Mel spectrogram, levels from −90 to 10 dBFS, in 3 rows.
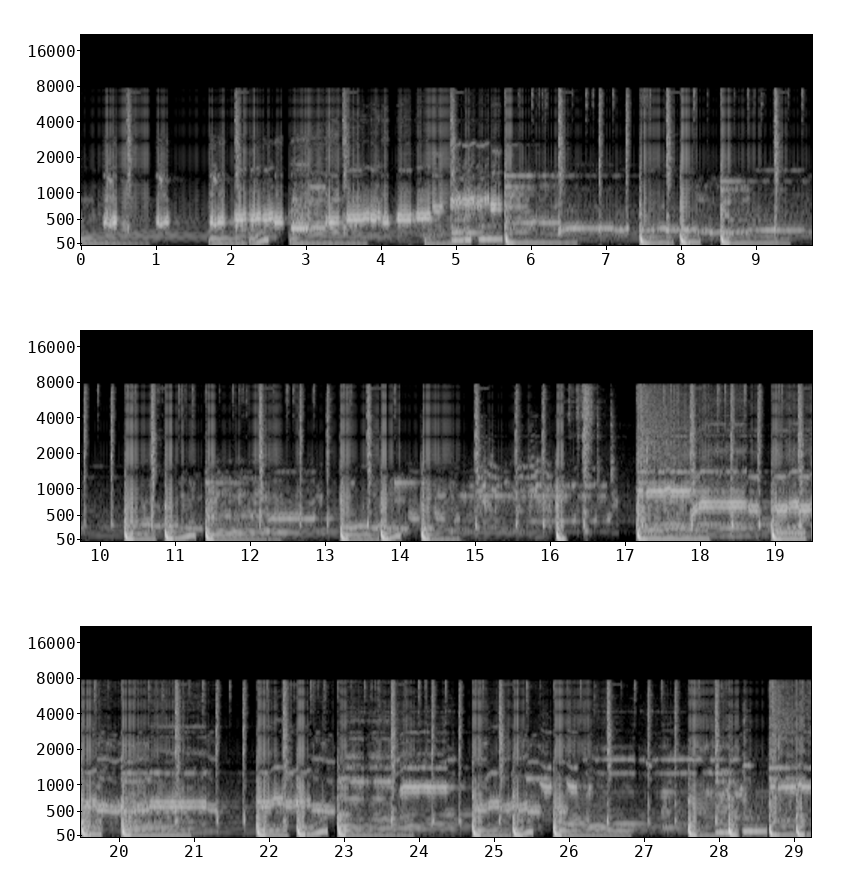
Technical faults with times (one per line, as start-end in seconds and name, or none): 0.00-29.23 block size mismatch (padded)
0.00-29.23 noise suppressor applied to music or sounds
0.00-2.04 sound cut by the noise suppressor
7.17-12.10 sound cut by the noise suppressor
12.87-17.15 sound cut by the noise suppressor
21.34-21.83 sound cut by the noise suppressor
24.40-24.70 sound cut by the noise suppressor
26.83-27.91 sound cut by the noise suppressor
